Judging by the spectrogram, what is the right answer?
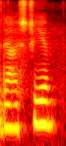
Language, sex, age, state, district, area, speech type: Malayalam, female, 18-30, Kerala, Thiruvananthapuram, rural, spontaneous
